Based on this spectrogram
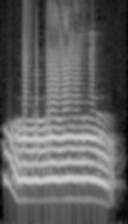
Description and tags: Sad, protesting howling sound
(no animals were harmed - this sound was performed and recorded by myself).
dog, cry, bark, crying, pain, high-pitched, yowl, wolf, howl, howling, barking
